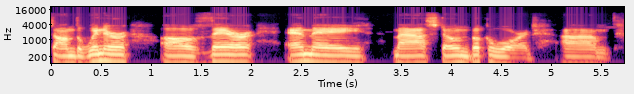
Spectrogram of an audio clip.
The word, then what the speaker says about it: MAAH: virtually today the Museum of African-American history or Mah pronounced ma the stone the mathstone book award was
